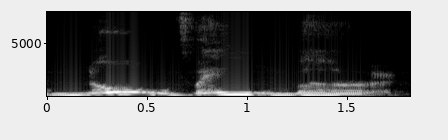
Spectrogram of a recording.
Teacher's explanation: o November, em inglês, vai ter um som de OU entre o O e o V aqui, vai ter, porque é uma vogal longa. November. E esse no final, aqui, ó, você tem um schwa com um Rzinho pela metade.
